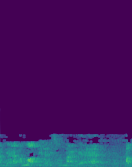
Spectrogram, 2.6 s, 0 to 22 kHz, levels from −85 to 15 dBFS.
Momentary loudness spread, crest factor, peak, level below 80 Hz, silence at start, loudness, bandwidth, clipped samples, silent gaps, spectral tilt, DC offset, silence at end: 11 LU; 20 dB; -4 dBFS; -56 dBFS; 0 s; -22 LUFS; 4.6 kHz; under 0.1%; none; -8.5 dB/octave; under 0.1%; 0 s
